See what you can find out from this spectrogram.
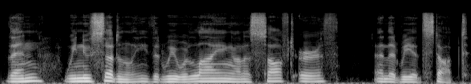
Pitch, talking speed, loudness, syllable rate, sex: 125 Hz, 215 wpm, -16 LUFS, 5.5 syllables/s, male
